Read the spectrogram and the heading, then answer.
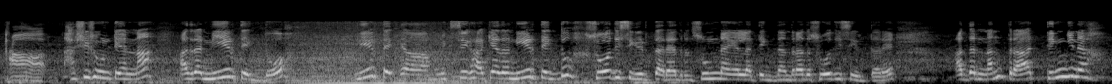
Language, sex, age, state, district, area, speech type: Kannada, female, 30-45, Karnataka, Udupi, rural, spontaneous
